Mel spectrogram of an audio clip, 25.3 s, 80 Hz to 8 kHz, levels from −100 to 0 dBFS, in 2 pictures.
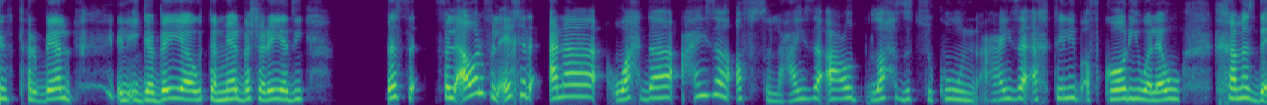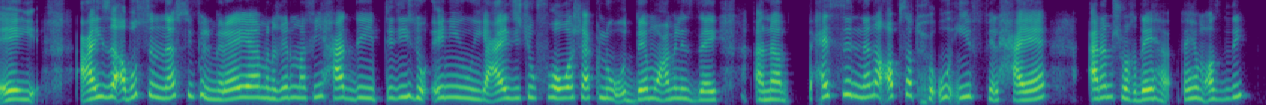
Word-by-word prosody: التربية 260 Hz, -1 st, 0 dB, 0.5 s
الإيجابية 235 Hz, +4 st, +4 dB
والتنمية 245 Hz, +1 st, +1 dB
البشرية 255 Hz, 0 st, +2 dB
دي، 250 Hz, +2 st, -6 dB, 0.8 s
بس 310 Hz, +9 st, +2 dB, 0.3 s
في 290 Hz, -, +4 dB
الأول 395 Hz, +7 st, +5 dB
وفي 390 Hz, -6 st, -8 dB
الآخر 315 Hz, +5 st, -1 dB, 0.2 s
أنا 320 Hz, +2 st, +1 dB, 0.2 s
واحدة 285 Hz, +4 st, 0 dB
عايزة 355 Hz, +2 st, -4 dB
أفصِل، 220 Hz, -6 st, -10 dB
عايزة 255 Hz, +9 st, -5 dB
أقعُد 265 Hz, 0 st, -1 dB
لحظة 255 Hz, 0 st, -5 dB
سكون، 235 Hz, -2 st, -7 dB
عايزة 250 Hz, +5 st, -4 dB
أختلي 275 Hz, +4 st, -4 dB
بأفكاري 265 Hz, -1 st, +1 dB
ولو 250 Hz, +2 st, +2 dB, 0.4 s
5 280 Hz, 0 st, +3 dB
دقايق، 250 Hz, -, +3 dB, 0.4 s
عايزة 300 Hz, +3 st, +5 dB
أبُص 355 Hz, +7 st, 0 dB
لنفْسي 320 Hz, +3 st, -1 dB
في 370 Hz, -, -2 dB
المراية 275 Hz, +4 st, +3 dB
من 285 Hz, -3 st, -3 dB
غير 290 Hz, +3 st, -2 dB
ما 290 Hz, -1 st, -3 dB
في 310 Hz, +3 st, -6 dB
حد 280 Hz, -3 st, +2 dB
يبتدي 285 Hz, +1 st, -5 dB
يزُقّني، 305 Hz, -, -2 dB
وعايز 265 Hz, 0 st, 0 dB
يشوف 290 Hz, +1 st, -8 dB
هو 290 Hz, 0 st, +5 dB
شكلُه 285 Hz, -2 st, -2 dB
قدامُه 255 Hz, +4 st, +2 dB
عامل 270 Hz, +3 st, -2 dB
إزاي، 235 Hz, -2 st, -1 dB, 0.4 s
أنا 240 Hz, -1 st, 0 dB, 0.2 s
باحِسّ 335 Hz, +4 st, -1 dB
إن 335 Hz, -5 st, 0 dB
أنا 330 Hz, +3 st, +2 dB
أبسط 350 Hz, +2 st, -1 dB
حقوقي 325 Hz, -, -3 dB
في 300 Hz, -5 st, -7 dB
الحياة، 240 Hz, +5 st, +2 dB, 0.4 s
أنا 275 Hz, +3 st, +6 dB
مش 315 Hz, -1 st, -8 dB
واخداها، 260 Hz, +1 st, +3 dB
فاهم 265 Hz, 0 st, -1 dB
قصدي؟ 270 Hz, +9 st, -4 dB
275 Hz, 135 wpm, -23 LUFS, 250-300 Hz, 0.8 s, أنا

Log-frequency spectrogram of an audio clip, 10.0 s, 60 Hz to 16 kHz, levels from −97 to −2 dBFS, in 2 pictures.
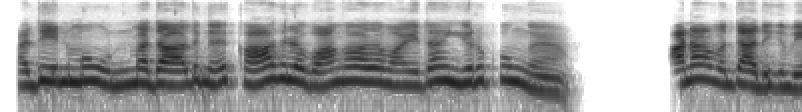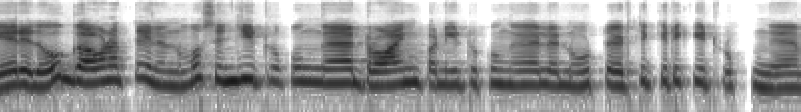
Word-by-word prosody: அது 230 Hz, +4 st, -3 dB
என்னமோ 275 Hz, +1 st, 0 dB
உண்மதான். 245 Hz, +1 st, +3 dB
அதுங்க 260 Hz, 0 st, -2 dB, 0.2 s
காதுல 290 Hz, +5 st, +3 dB
வாங்காத 275 Hz, +4 st, +1 dB
மாரி 235 Hz, -1 st, -2 dB
தான் 290 Hz, 0 st, +1 dB
இருக்குங்க. 275 Hz, -3 st, -3 dB, 0.9 s
ஆனா, 315 Hz, -, +4 dB
வந்து 245 Hz, 0 st, +2 dB
அதுக 215 Hz, 0 st, -2 dB
வேறு 235 Hz, +3 st, +5 dB
ஏதோ 220 Hz, -, +2 dB, 0.2 s
கவனத்த, 290 Hz, +3 st, +3 dB
என்னனமோ 235 Hz, +4 st, -4 dB
செஞ்சுட்டு 290 Hz, 0 st, +2 dB
இருக்குங்க, 275 Hz, -1 st, -5 dB, 0.2 s
ட்ராயிங் 240 Hz, +4 st, +2 dB
பண்ணிட்டு 240 Hz, 0 st, -5 dB
இருக்குங்க, 245 Hz, -1 st, -7 dB
இல்ல 235 Hz, -1 st, -3 dB
நோட்ட 235 Hz, +1 st, -3 dB
எடுத்து 225 Hz, +5 st, -8 dB
கிறுக்கிட்டு 275 Hz, -3 st, -5 dB
இருக்குங்க. 220 Hz, -2 st, -8 dB
255 Hz, 155 wpm, -22 LUFS, 235-280 Hz, 0.9 s, வேறு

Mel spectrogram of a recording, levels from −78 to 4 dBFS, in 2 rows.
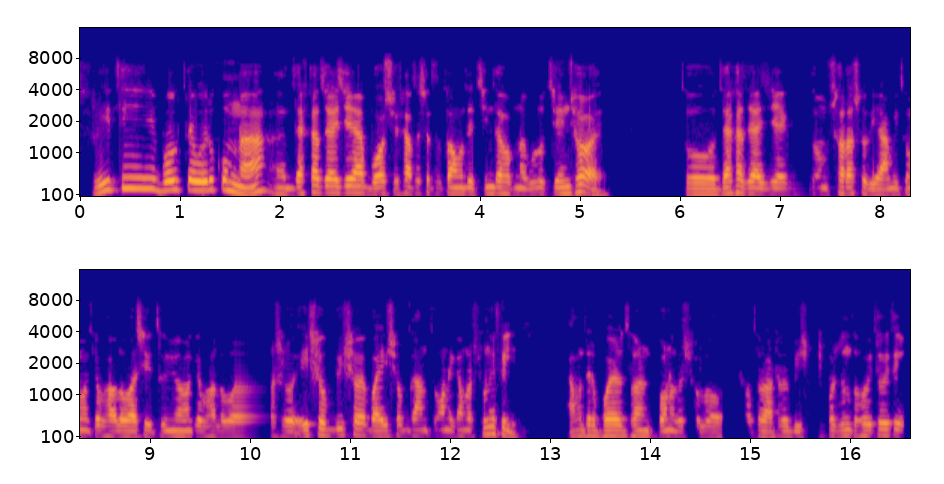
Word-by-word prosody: স্মৃতি 195 Hz, -, -1 dB, 0.4 s
বলতে 200 Hz, +1 st, +4 dB
ওইরকম 210 Hz, +1 st, +4 dB
না। 120 Hz, -, +7 dB, 0.3 s
আ -, -, -6 dB, 0.2 s
দেখা 135 Hz, +3 st, +4 dB
যায় 145 Hz, 0 st, +7 dB
যে 145 Hz, -, +5 dB
আ -, -, +7 dB
বয়সের 130 Hz, 0 st, +2 dB
সাথে, 130 Hz, -1 st, +2 dB
সাথে 120 Hz, -, -10 dB
তো -, -, +3 dB
আমাদের 125 Hz, 0 st, -1 dB
চিন্তাভাবনাগুলো 125 Hz, -2 st, -2 dB
change 130 Hz, +1 st, -1 dB
হয়। 90 Hz, -, +4 dB, 0.8 s
তো 115 Hz, -, -6 dB, 0.3 s
দেখা 130 Hz, +3 st, +4 dB
যায় 125 Hz, -1 st, +5 dB
যে 125 Hz, -, -3 dB
একদম 110 Hz, +1 st, -16 dB
সরাসরি 130 Hz, -3 st, +1 dB
আমি 120 Hz, +2 st, -6 dB
তোমাকে 120 Hz, -2 st, -5 dB
ভালোবাসি, 115 Hz, +1 st, +2 dB
তুমি 115 Hz, -1 st, -6 dB
আমাকে 115 Hz, -, -3 dB
ভালোবাসো, 105 Hz, -, -6 dB, 0.2 s
এইসব 135 Hz, -, 0 dB
বিষয় 135 Hz, 0 st, 0 dB
বা 115 Hz, -, +4 dB
এইসব 120 Hz, +2 st, -6 dB
গান 120 Hz, 0 st, -1 dB
তো -, -, -23 dB
অনেক 120 Hz, -2 st, -9 dB
আমরা 120 Hz, 0 st, -6 dB
শুনে 155 Hz, +2 st, -2 dB
ফেলি। 100 Hz, -, -1 dB, 0.6 s
আমাদের 115 Hz, +2 st, -4 dB
বয়স 120 Hz, 0 st, +5 dB
ধরেন 115 Hz, -1 st, -1 dB
১৫ 115 Hz, -1 st, -2 dB
১৬ 110 Hz, 0 st, -10 dB, 0.3 s
১৭ 110 Hz, 0 st, -5 dB
১৮ 115 Hz, +2 st, -5 dB
২০ 110 Hz, 0 st, -7 dB, 0.2 s
পর্যন্ত 120 Hz, +1 st, -6 dB
হইতে, 125 Hz, 0 st, -4 dB
হইতে 130 Hz, 0 st, -1 dB
120 Hz, 180 wpm, -21 LUFS, 115-130 Hz, 0.8 s, না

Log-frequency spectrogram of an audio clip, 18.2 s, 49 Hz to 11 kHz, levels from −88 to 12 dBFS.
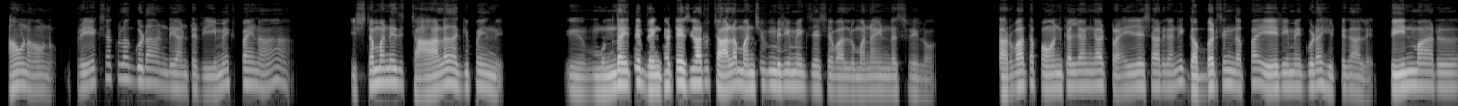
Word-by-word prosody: అవునవును. 125 Hz, -5 st, -4 dB, 0.3 s
ప్రేక్షకులకు 190 Hz, +8 st, -7 dB
గూడా 170 Hz, -1 st, -1 dB
అండి. 135 Hz, -1 st, -9 dB
అంటే, 125 Hz, 0 st, -9 dB
రీమేక్స్ 125 Hz, +8 st, -7 dB
పైనా 150 Hz, -4 st, -4 dB, 1.2 s
ఇష్టమనేది 165 Hz, +1 st, +1 dB, 0.2 s
చాలా 120 Hz, +8 st, +3 dB
దగ్గిపోయింది. 135 Hz, -3 st, -5 dB, 0.9 s
ఈ -, -, -4 dB, 0.3 s
ముందైతే 135 Hz, +7 st, +6 dB
'వెంకటేష్' 145 Hz, +5 st, +6 dB
గారు 160 Hz, 0 st, +6 dB
చాలా 125 Hz, +4 st, +8 dB
మంచి 135 Hz, 0 st, +1 dB, 0.2 s
మి 140 Hz, -, +3 dB
రీమేక్ 140 Hz, -2 st, -1 dB
జేషేవాళ్ళు 115 Hz, -3 st, -4 dB
మన 110 Hz, +1 st, -4 dB
ఇండస్ట్రీలో. 110 Hz, -3 st, -10 dB, 0.9 s
తర్వాత 135 Hz, +6 st, +3 dB
'పవన్ 130 Hz, 0 st, +1 dB
కళ్యాణ్' 145 Hz, 0 st, -1 dB
గారు 145 Hz, -2 st, -1 dB
ట్రై 120 Hz, 0 st, -3 dB
జేశారు 140 Hz, 0 st, -2 dB
గానీ 150 Hz, +5 st, -5 dB
'గబ్బర్ 120 Hz, +4 st, +3 dB
సింగ్' 155 Hz, -2 st, -2 dB
దప్ప 135 Hz, -, -8 dB, 0.2 s
ఏ -, -, +4 dB
రీమేక్ 135 Hz, -1 st, -4 dB
గూడా 150 Hz, +2 st, 0 dB
హిట్టు 120 Hz, +2 st, -8 dB
గాలే. 105 Hz, -5 st, -7 dB, 0.3 s
'తీన్‌మారు' 140 Hz, +1 st, +2 dB
135 Hz, 120 wpm, -22 LUFS, 120-145 Hz, 1.2 s, చాలా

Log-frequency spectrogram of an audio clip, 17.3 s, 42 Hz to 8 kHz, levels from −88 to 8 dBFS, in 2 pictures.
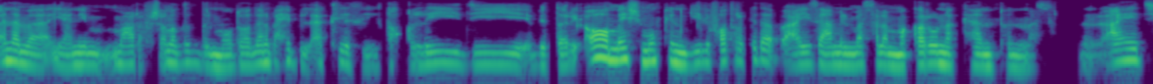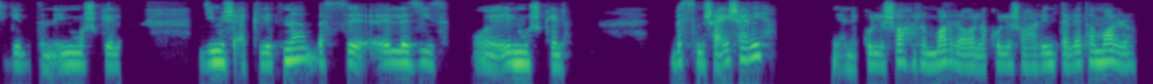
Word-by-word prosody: أنا 185 Hz, -1 st, +3 dB
ما 145 Hz, -4 st, 0 dB
يعني 145 Hz, +2 st, -2 dB
ما 145 Hz, +1 st, -4 dB
اعرفش 155 Hz, +3 st, -2 dB
أنا 165 Hz, -1 st, 0 dB
ضد 160 Hz, -1 st, -10 dB
الموضوع 135 Hz, +1 st, -2 dB
ده، 155 Hz, -, -4 dB
أنا 165 Hz, -, 0 dB
باحب 170 Hz, +1 st, -4 dB
الأكْل 170 Hz, -, -3 dB
التقليدي 150 Hz, +2 st, -6 dB
بطري 135 Hz, 0 st, -3 dB
آه 225 Hz, 0 st, +11 dB
ماشي 195 Hz, -2 st, +5 dB
ممكن 180 Hz, -1 st, +1 dB
تيجي 150 Hz, +1 st, 0 dB
لي 170 Hz, -, -5 dB
فترة 175 Hz, +1 st, -2 dB
كده 195 Hz, -2 st, -1 dB
أبقى -, -, 0 dB
عايزة 155 Hz, +2 st, 0 dB
أعمل 140 Hz, 0 st, +1 dB
مثلًا 150 Hz, +1 st, -2 dB
مكرونة 145 Hz, +2 st, +3 dB
كانتون 135 Hz, -2 st, -3 dB
مثلًا -, -, -14 dB, 0.2 s
عادي 185 Hz, +2 st, 0 dB
جدًا، 140 Hz, -3 st, -7 dB
إيه -, -, -4 dB
المشكلة؟ 145 Hz, -1 st, 0 dB, 0.6 s
دي 165 Hz, -, +1 dB
مش 165 Hz, -1 st, +6 dB
أكلتنا 185 Hz, +7 st, 0 dB
بس -, -, -5 dB, 0.3 s
لذيذة 165 Hz, -1 st, 0 dB, 0.2 s
وإيه -, -, 0 dB
المشكلة، 155 Hz, -3 st, +2 dB, 0.8 s
بس -, -, -2 dB
مش 75 Hz, -, +6 dB
هاعيش 180 Hz, +4 st, +7 dB
عليها، 240 Hz, +5 st, +1 dB, 0.4 s
يعني -, -, -9 dB
كُلّ 150 Hz, -1 st, -3 dB
شهر 165 Hz, -2 st, +4 dB
مَرّة 155 Hz, -1 st, +1 dB
والّا 135 Hz, -2 st, -1 dB
كُلّ 145 Hz, +2 st, -5 dB
شهرين 145 Hz, +2 st, -2 dB
3 155 Hz, +3 st, -2 dB
مَرّة، 165 Hz, -4 st, +1 dB
150 Hz, 180 wpm, -23 LUFS, 145-170 Hz, 0.8 s, آه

